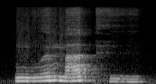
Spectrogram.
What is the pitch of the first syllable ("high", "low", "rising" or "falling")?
rising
